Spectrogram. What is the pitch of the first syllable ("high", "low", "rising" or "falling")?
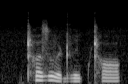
high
